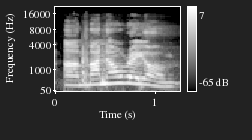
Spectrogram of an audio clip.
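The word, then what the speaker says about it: Manon Rhéaume: Oh, you were so close. Actually, you did not butcher it as bad as other people do. Usually they're like, Manon Rium. And I'm like, oh, everybody just stop. Manon Rium.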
